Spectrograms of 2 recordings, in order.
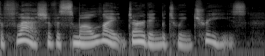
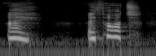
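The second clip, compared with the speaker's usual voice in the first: stammering; 11 semitones higher, slower than usual. Acted. Stammering faltering reply.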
